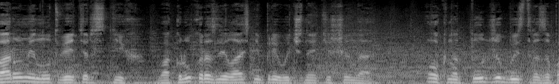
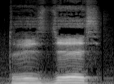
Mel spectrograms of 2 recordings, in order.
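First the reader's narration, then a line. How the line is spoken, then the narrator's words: Rough inhuman wheeze. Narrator (Russian): Каким-то грубым, нечеловеческим голосом прохрипел дед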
